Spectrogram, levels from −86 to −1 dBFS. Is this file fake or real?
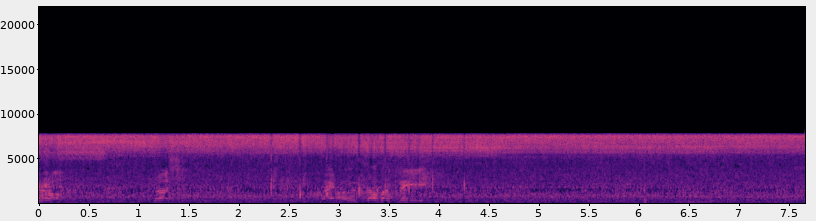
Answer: fake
